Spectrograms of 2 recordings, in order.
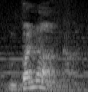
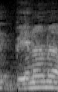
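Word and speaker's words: banana: About, again, along, বানানা। Interesting example, বানানা। আমি এটাকে ব্যানানা বলছি না, আমি এটাকে বেনানা বলছি না, কি বলছি? বানানা। অ্যাজ ইফ এটা ওখানে নেই, উচ্চারণই করছি না, সুতরাং এটা হয়ে গেল বানানা।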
